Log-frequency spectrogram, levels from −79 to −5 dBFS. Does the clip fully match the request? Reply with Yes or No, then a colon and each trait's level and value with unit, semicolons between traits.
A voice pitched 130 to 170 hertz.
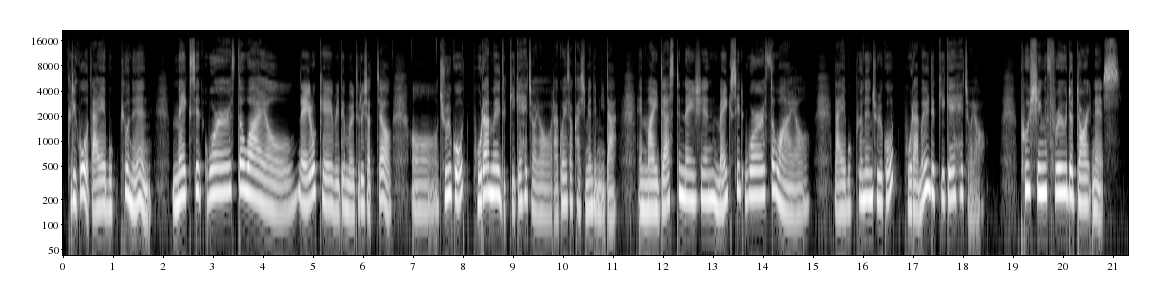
No: high, 195 Hz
